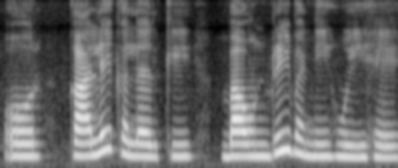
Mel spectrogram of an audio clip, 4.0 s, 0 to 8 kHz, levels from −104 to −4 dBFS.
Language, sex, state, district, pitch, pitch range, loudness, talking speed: Hindi, female, Madhya Pradesh, Bhopal, 220 Hz, 220-230 Hz, -19 LUFS, 120 wpm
